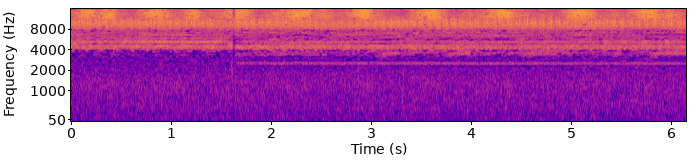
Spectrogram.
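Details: Night-time forest crickets calling together, a high shimmering wall of trilling that swells and fades roughly three times a second, with a faint sustained whistle-like tone entering partway through.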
